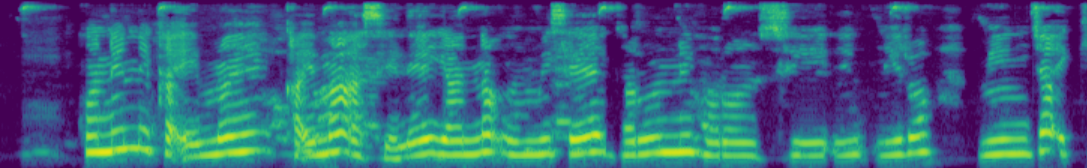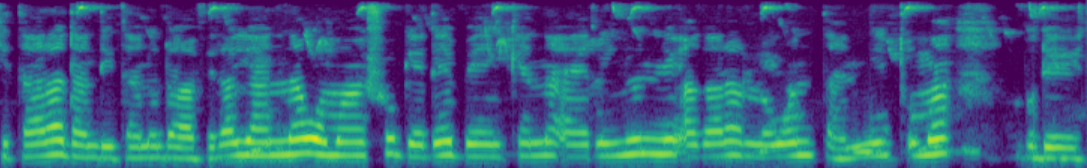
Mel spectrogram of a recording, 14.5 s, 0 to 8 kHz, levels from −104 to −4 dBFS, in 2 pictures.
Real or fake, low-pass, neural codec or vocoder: real; 7.2 kHz; none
